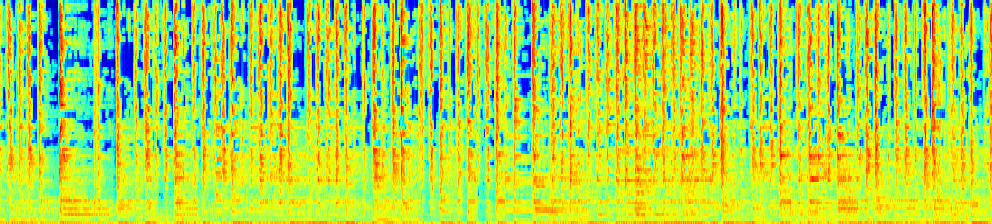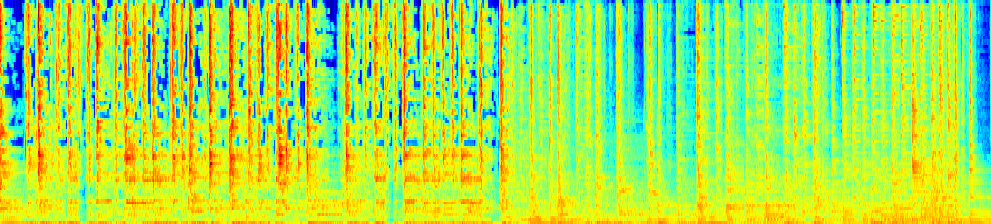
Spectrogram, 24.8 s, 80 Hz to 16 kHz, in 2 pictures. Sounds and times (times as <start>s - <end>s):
Acoustic guitar: 0.0s - 24.7s.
